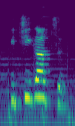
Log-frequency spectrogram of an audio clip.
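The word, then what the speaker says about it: 一月: So ichi, this is 1、1、 ichi. And ichi means one, okay? One and plus gatsu, okay? So it's very simple. So if you pronounce this, 1月、 ichigatsu, 1月、 ichigatsu.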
